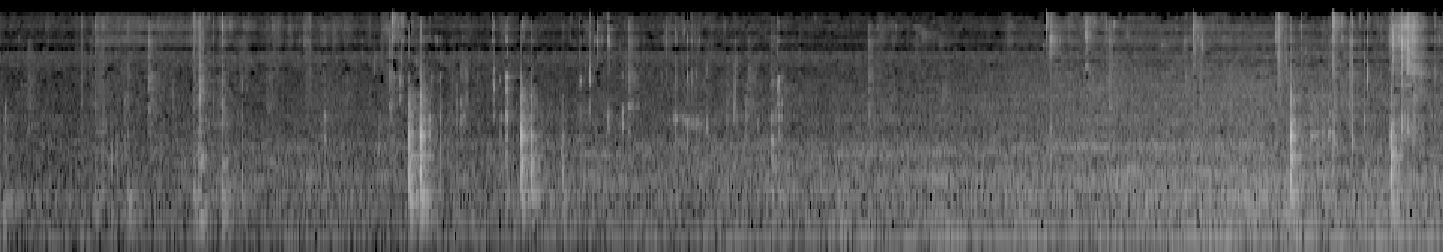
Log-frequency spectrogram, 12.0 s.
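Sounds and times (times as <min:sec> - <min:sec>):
person biting and chewing food: 0:02.6 - 0:06.7, 0:11.0 - 0:12.0.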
